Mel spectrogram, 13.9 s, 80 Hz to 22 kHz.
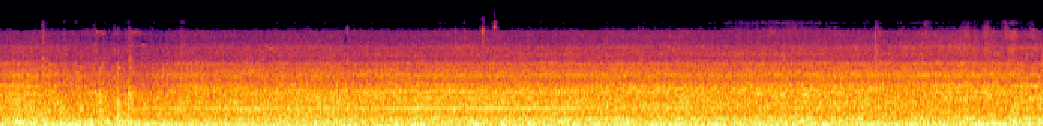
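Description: JR East suburban electric train running at about 115 km/h, heard from inside the car: a steady rumble of wheels on rail with a constant low hum running under it.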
